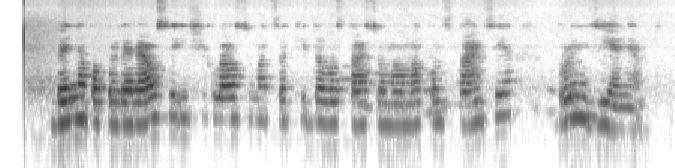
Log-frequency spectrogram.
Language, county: Lithuanian, Kaunas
